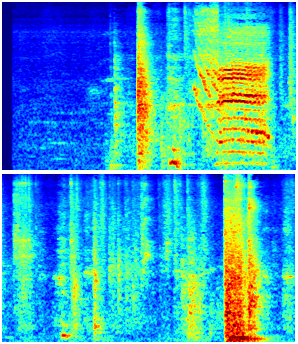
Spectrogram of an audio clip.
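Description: A door latch clicks and a wooden door creaks open and shut.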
